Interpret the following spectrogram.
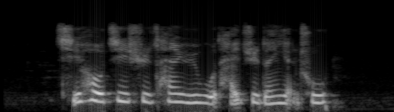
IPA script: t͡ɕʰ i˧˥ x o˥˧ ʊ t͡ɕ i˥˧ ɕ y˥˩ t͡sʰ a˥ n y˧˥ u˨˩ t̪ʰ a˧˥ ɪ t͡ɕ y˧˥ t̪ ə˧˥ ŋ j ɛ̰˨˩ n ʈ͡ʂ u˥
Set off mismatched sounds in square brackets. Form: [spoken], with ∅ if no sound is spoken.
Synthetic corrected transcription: t͡ɕʰ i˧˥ x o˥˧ ʊ t͡ɕ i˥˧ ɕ y˥˩ t͡sʰ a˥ n y˧˥ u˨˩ t̪ʰ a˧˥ ɪ t͡ɕ [y˥˩] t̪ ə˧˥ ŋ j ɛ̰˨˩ n [ʈ͡ʂʰ] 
